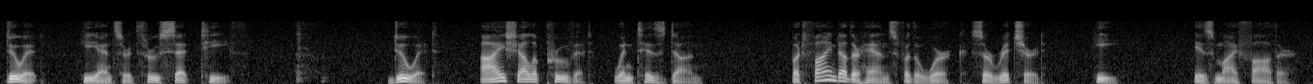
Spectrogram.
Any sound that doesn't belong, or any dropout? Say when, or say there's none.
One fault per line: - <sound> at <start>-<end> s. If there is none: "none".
- cough at 2.9-3.3 s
